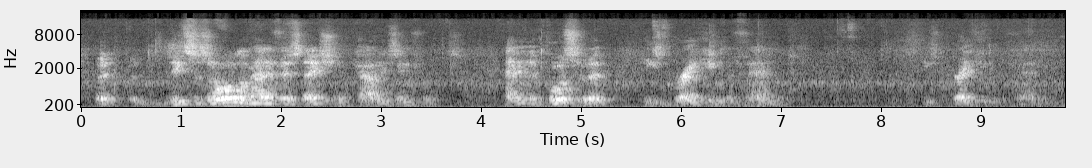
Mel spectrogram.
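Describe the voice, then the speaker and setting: A man with an Australian accent at a moderate pace, long, frequent pauses and big swings in loudness, amid noticeable background noise and audible room echo. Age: 60s. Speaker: devotee in audience. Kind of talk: audience comment in religious class discussion. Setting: temple. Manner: halting.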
